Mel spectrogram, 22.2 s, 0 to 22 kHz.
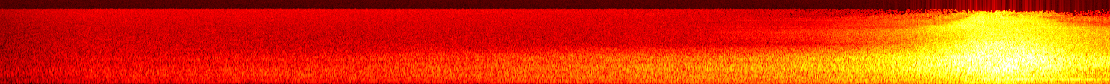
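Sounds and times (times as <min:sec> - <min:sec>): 
SUV passing by at medium speed: 0:13.6 - 0:22.2.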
